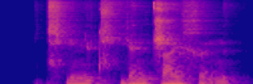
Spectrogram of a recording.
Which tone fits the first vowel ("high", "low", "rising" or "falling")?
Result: rising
